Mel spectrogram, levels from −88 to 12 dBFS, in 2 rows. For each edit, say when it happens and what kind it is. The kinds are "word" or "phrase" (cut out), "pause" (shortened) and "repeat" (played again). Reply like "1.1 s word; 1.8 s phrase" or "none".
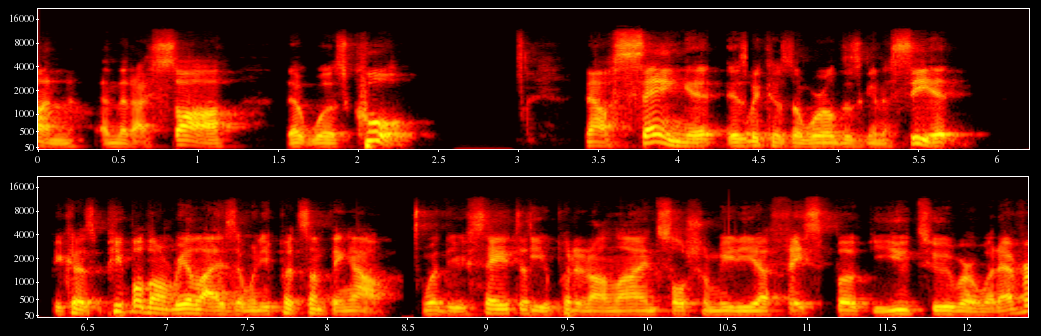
4.4 s word; 8.5 s pause; 9.3 s word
